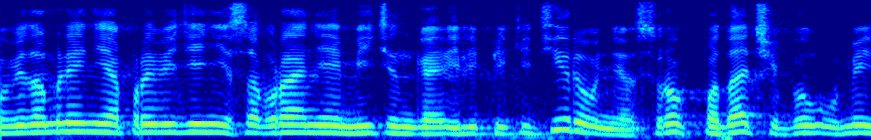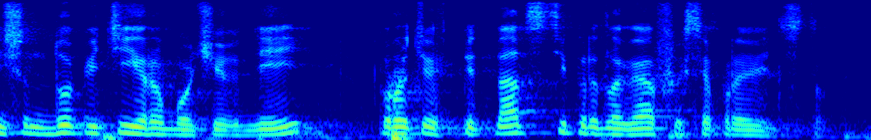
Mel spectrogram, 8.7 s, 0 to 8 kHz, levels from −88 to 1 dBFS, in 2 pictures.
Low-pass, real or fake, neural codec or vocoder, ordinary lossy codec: none; fake; codec, 16 kHz, 6 kbps, DAC; none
